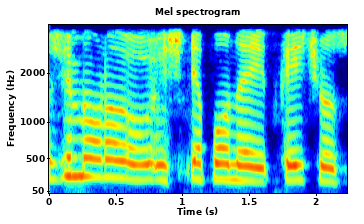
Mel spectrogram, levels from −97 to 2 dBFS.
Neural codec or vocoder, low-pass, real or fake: codec, 24 kHz, 0.9 kbps, WavTokenizer, small release; 3.6 kHz; fake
